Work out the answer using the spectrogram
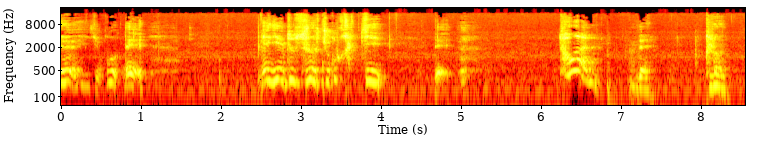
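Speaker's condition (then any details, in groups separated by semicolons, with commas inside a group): Cerebral palsy; affects hands, awkward movements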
